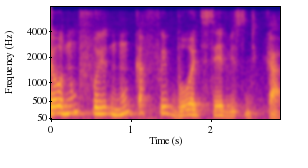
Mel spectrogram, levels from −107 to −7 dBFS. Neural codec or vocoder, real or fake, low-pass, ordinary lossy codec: none; real; 7.2 kHz; Opus, 64 kbps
